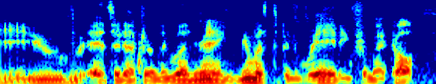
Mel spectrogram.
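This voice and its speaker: A man puts on a character voice at a fairly low pitch. He delivers it at a very fast pace. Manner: cocky, smug.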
